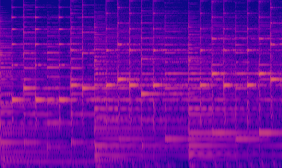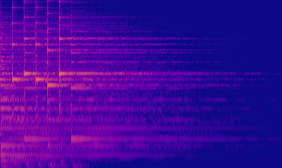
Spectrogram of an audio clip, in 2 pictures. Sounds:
music, musical instrument, keyboard (musical), piano

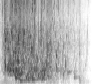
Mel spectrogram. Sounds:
liquid, splash

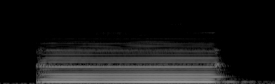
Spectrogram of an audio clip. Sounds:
music, bowed string instrument, musical instrument

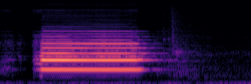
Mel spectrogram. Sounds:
music, musical instrument, wind instrument

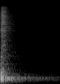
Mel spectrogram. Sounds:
percussion, drum, musical instrument, snare drum, music

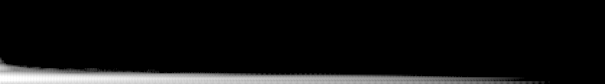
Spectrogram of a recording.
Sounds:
music, musical instrument, guitar, bass guitar, plucked string instrument

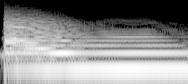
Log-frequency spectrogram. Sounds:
plucked string instrument, music, electric guitar, guitar, bass guitar, musical instrument

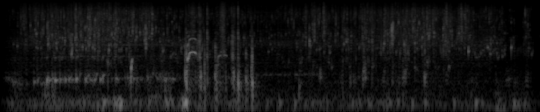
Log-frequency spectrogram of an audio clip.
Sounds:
liquid, sink (filling or washing), trickle, squeak, domestic sounds, pour

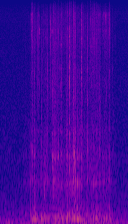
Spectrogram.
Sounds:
crackle

